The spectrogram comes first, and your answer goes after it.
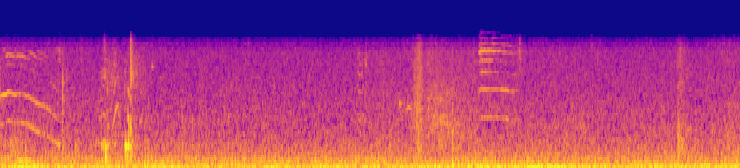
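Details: A domestic cat, wanting to go to its mama, gives a few high thin meows over steady low background hum; one descending cry early on, a short faint mew near five seconds, with soft knocks and rustles between.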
